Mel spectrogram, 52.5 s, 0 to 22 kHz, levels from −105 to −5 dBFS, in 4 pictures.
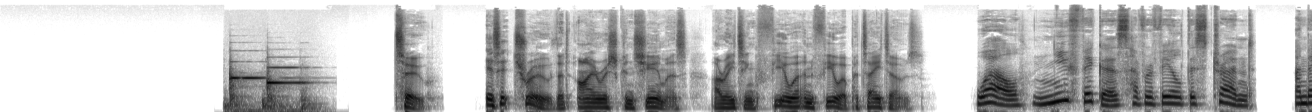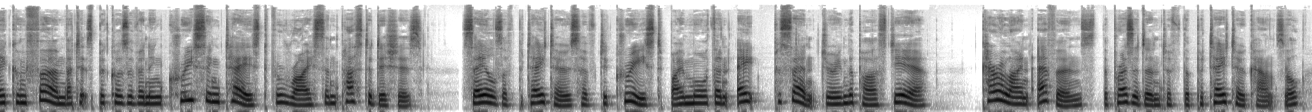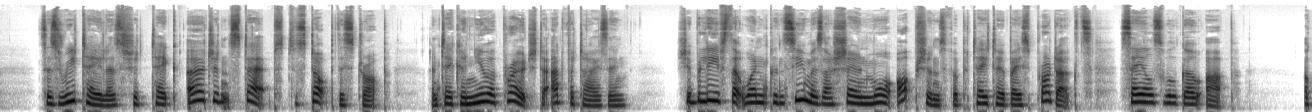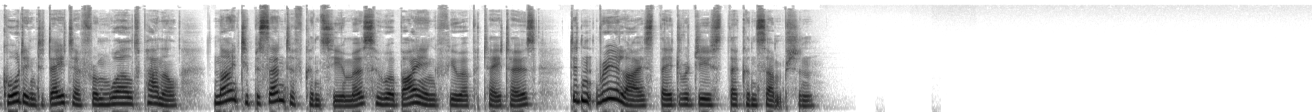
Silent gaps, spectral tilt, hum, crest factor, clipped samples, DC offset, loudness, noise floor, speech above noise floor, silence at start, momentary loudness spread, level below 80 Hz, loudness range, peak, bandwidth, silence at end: none; -5 dB/octave; none; 16 dB; under 0.1%; under 0.1%; -17 LUFS; -84 dBFS; 68 dB; 2.25 s; 10 LU; -52 dBFS; 3 LU; -2 dBFS; 19 kHz; 5 s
